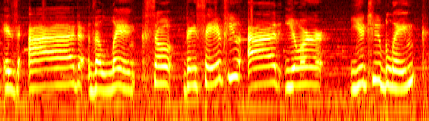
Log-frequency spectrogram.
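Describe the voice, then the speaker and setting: Chatty woman streamer over soft music. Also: a little high. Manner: chatty, informal, addresses viewers directly. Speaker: game streamer, host. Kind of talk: casual livestream chat to viewers. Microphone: headset.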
